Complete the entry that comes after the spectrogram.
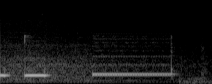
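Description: An outgoing telephone call being placed: a few short dial tones followed by a long steady ringback tone, clear and close with no voices.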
